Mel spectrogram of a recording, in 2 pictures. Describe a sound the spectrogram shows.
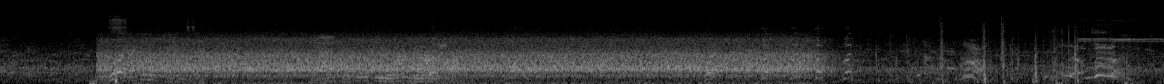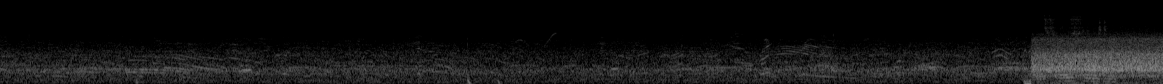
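A large stadium crowd roars loudly.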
